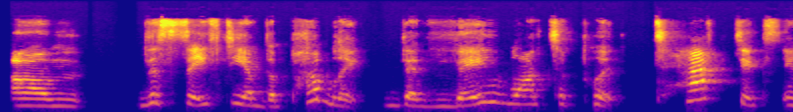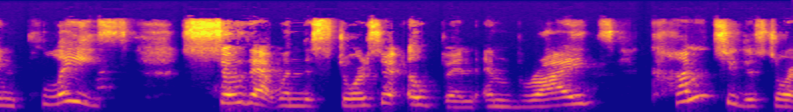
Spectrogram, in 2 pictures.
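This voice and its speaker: A woman with a fairly high, husky voice hosts a magazine interview. She gushes with enthusiasm and showers her guest with compliments. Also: rough recording. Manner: effusive, gushing with compliments.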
